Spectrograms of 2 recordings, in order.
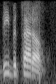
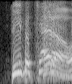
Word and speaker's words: Dibitetto: Vic Dibitetto. Is that how you say it, my man? – Nobody says it right. Dibitetto. – Dibitetto, all right.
